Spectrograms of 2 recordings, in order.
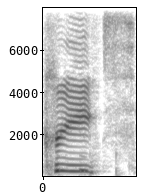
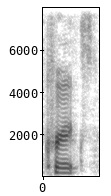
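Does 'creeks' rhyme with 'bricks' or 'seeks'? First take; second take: seeks; bricks. First: The vowel is long, as in 'seeks'. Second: The vowel is short, as in 'bricks'. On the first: The speaker calls it right. "but the creeks" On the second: The speaker calls it wrong. "not the cricks"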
